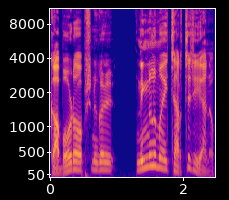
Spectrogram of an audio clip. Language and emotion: Malayalam, surprised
